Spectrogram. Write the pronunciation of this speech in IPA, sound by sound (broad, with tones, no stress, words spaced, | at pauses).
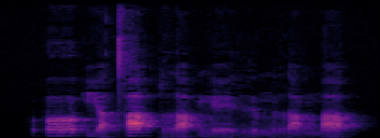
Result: ʔɤː˦˥ʔi˩˦a̯tʰa˦˥ʔ pra˦˥ʔŋeː˩˦ rɯ˨˩ŋra˧ŋ ma˥˩p̚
